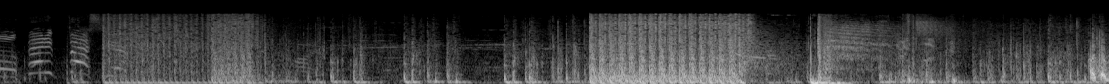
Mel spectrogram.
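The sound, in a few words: gunfire in a video game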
